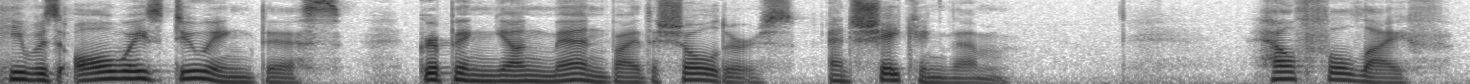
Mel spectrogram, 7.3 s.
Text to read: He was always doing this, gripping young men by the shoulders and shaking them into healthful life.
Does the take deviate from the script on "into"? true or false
true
